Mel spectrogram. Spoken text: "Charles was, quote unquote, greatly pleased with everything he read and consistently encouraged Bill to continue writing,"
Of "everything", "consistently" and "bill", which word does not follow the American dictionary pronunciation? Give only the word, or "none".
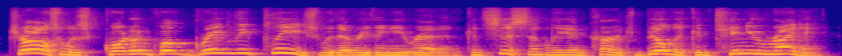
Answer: none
